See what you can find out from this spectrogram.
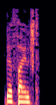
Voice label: "gefeilscht", German; adjectives

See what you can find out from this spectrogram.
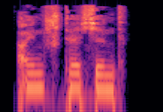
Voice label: "einstechend", german; adjectives

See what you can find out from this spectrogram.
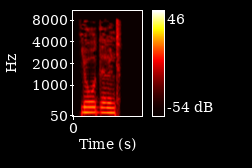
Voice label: "jodelnd", german; adjectives

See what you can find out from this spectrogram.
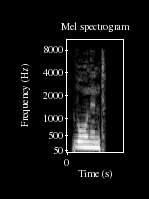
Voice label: "wohnend", German; adjectives

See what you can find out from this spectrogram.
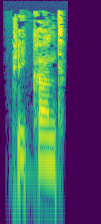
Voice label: "pikant", German; adjectives

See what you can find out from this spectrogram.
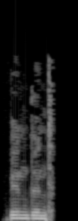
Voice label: "bindend", German; adjectives

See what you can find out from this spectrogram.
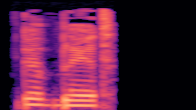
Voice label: "gebläht", German; adjectives

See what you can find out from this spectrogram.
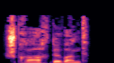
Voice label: "sprachgewandt", German; adjectives

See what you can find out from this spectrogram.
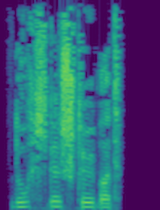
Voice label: "durchgestöbert", German; adjectives

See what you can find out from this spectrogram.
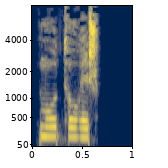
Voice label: "motorisch", German; adjectives

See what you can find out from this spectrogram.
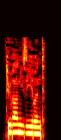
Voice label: "tyrannisierend", German; adjectives

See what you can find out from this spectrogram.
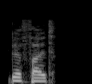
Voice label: "gefeit", German; adjectives

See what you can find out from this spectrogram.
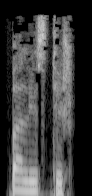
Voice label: "ballistisch", German; adjectives

